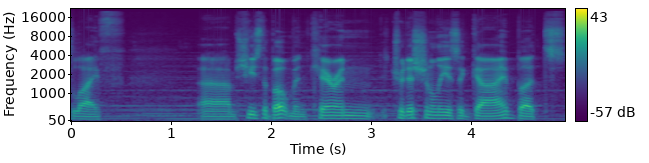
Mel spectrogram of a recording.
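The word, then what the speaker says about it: Charon: name was karen right but the name of the boatman for the underworld is also karen but it's spelled c-h-a-r-o-n and um i'm pretty sure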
